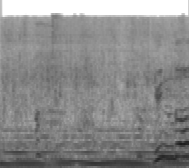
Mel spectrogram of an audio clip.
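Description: Film background music holding a steady low drone, with water splashing as a pot of water is poured over a person's head. Near the end a voice slides up into song.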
